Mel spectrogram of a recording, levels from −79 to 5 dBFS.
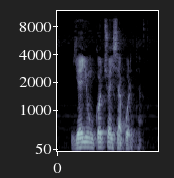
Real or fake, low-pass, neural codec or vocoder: real; 9.9 kHz; none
